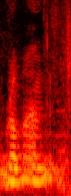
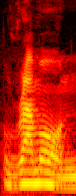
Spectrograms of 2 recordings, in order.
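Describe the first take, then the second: First: The name starts with a 'Ro' sound. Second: The name starts with a 'Ra' sound. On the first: The speaker calls it wrong. "Is it Roman?" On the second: The speaker calls it right. "Ramon, not Roman"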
